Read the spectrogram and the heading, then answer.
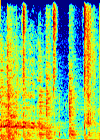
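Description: A horse neighs loudly, a brief whinny broken into a few shaky bursts with a low rumble beneath, and no one speaking.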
